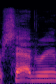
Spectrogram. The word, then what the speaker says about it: Sadrian: Sadrian or Dr. Sadrian? True pronunciation is Sadrian, but most people say Sadrian. It's easier for them to pronounce it as Sadrian.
